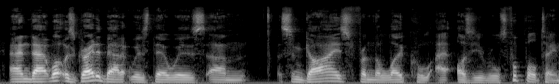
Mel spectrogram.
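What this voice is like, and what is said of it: Australian accent. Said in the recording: “when they heard my accent ... In Australia”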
